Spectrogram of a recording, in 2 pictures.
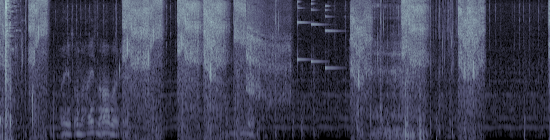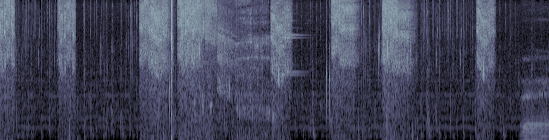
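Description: A spider hisses and chitters nearby.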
